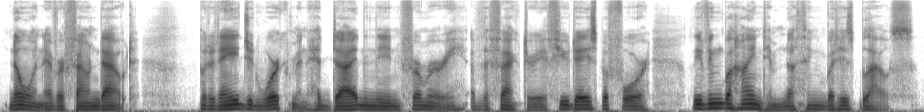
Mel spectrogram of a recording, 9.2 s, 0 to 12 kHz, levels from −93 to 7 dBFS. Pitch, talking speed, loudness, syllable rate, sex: 100 Hz, 180 wpm, -18 LUFS, 5.4 syllables/s, male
